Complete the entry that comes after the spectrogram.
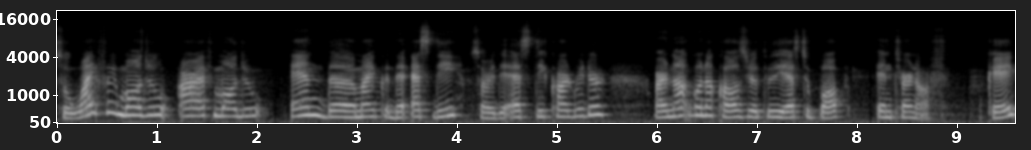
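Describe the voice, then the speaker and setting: A woman's fairly high voice in a Portuguese accent, at a moderate pace. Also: quiet background. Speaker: electronics repair youtuber. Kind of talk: tutorial. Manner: halting.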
